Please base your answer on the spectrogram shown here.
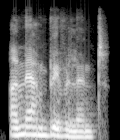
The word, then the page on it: unambivalent: Indian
